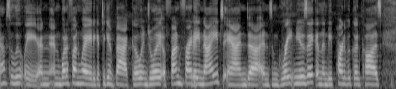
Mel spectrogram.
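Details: Adult woman speaking; normal fluent speech.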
